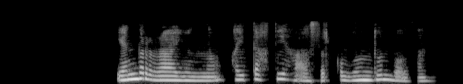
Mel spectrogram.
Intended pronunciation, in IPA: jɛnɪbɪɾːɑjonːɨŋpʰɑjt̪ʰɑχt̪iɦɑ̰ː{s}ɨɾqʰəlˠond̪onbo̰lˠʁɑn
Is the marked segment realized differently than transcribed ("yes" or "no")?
yes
